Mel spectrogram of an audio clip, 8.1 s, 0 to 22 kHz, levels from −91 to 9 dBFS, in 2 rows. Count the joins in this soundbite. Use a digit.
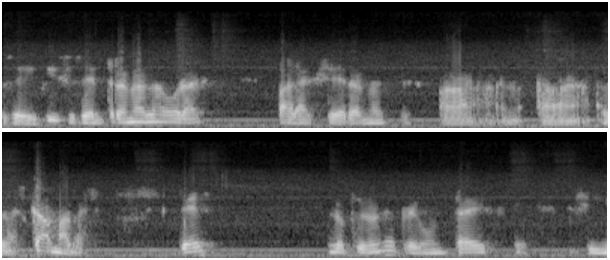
0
